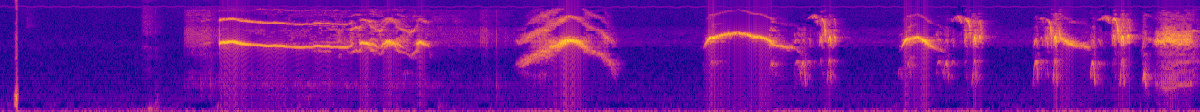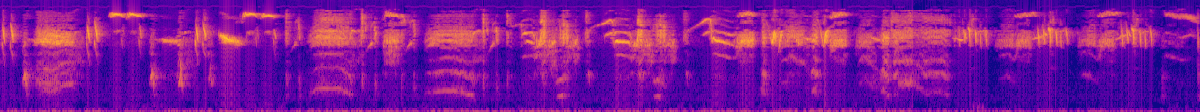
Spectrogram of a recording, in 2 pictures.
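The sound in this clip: A mimicking bird sings a long, varied sequence of high whistles, swooping chirps and rapid clicking trills. It starts with sparse separate notes and builds into dense, continuous chatter, loud and alone.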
